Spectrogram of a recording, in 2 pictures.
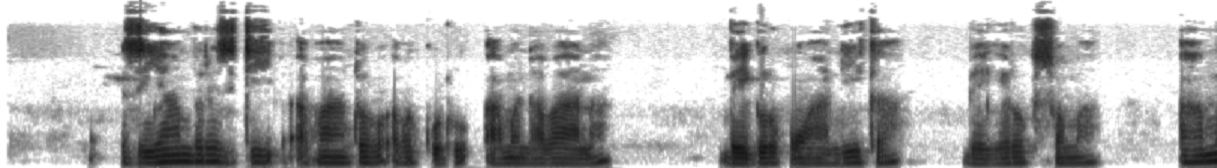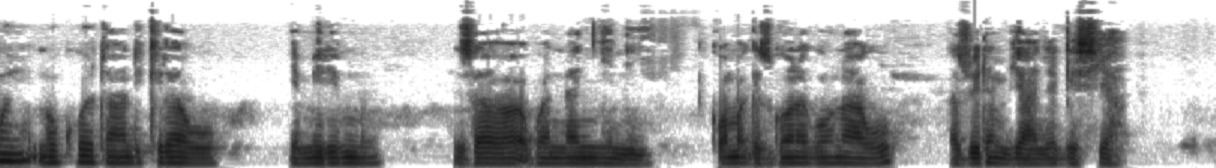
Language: Ruuli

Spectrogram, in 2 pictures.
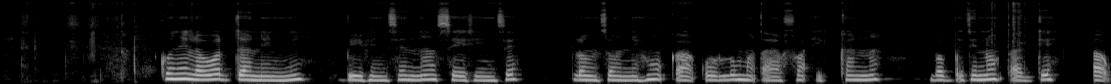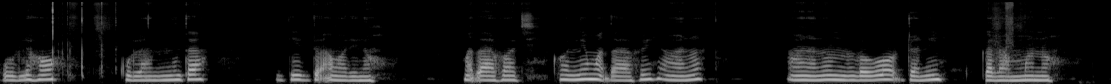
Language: Sidamo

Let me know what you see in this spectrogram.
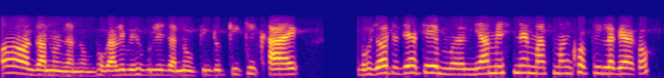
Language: Assamese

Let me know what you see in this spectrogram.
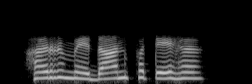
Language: Hindi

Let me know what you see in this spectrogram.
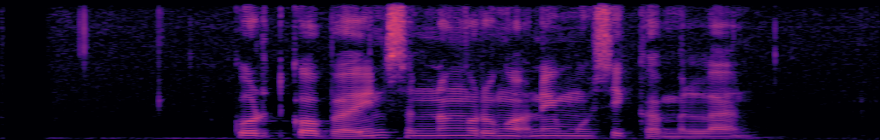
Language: Javanese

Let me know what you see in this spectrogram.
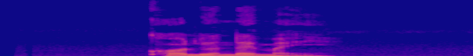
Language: Thai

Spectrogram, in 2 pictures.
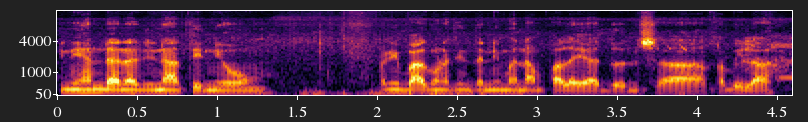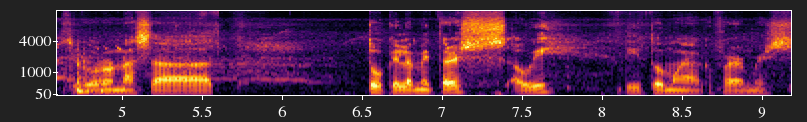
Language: Filipino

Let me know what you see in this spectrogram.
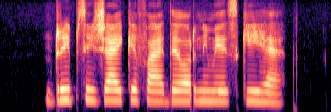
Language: Magahi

